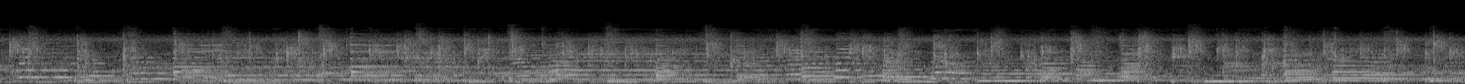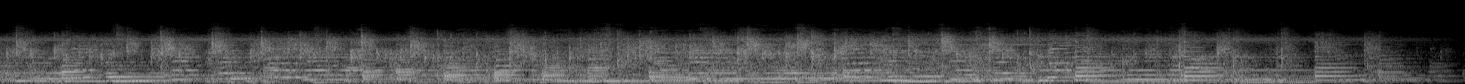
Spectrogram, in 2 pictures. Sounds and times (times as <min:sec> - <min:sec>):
Music: 0:00.0 - 0:29.3.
